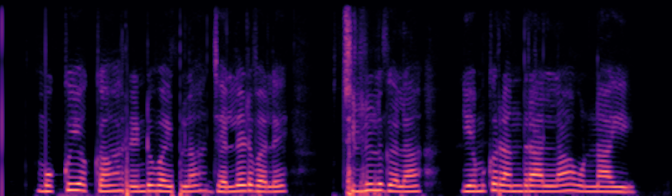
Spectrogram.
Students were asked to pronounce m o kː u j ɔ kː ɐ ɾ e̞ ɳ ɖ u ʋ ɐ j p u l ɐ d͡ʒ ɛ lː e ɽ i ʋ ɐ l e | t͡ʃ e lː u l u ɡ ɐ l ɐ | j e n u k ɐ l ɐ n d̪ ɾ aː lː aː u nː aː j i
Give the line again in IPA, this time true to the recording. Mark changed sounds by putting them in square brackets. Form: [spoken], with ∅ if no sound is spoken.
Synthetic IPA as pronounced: m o kː u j ɔ kː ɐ ɾ e̞ ɳ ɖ u ʋ ɐ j p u l ɐ d͡ʒ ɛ lː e ɽ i ʋ ɐ l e | t͡ʃ [i] lː u l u ɡ ɐ l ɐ | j e [m] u k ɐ [ɾ] ɐ n d̪ ɾ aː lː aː u nː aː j i

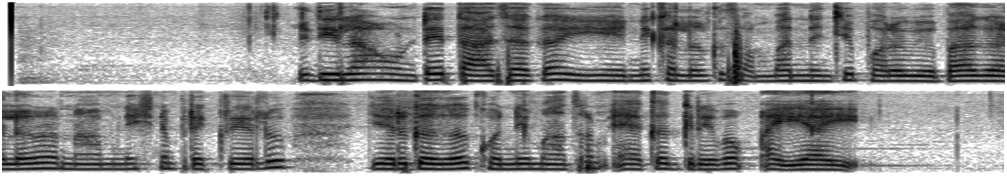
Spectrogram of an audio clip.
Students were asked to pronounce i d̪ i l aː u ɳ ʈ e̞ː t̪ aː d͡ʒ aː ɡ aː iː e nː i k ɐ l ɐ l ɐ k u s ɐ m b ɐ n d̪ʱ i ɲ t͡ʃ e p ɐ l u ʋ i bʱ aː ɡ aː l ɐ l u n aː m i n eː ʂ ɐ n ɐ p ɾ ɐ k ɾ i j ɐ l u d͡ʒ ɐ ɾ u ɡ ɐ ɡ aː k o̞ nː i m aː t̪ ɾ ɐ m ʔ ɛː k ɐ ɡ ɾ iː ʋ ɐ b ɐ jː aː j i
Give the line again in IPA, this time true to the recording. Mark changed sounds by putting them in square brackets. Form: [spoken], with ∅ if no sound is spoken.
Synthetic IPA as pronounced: i d̪ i l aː u ɳ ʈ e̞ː t̪ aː d͡ʒ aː ɡ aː iː e nː i k ɐ l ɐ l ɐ k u s ɐ m b ɐ n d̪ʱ i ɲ t͡ʃ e p ɐ l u ʋ i bʱ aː ɡ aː l ɐ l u n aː m i n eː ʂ ɐ n ɐ p ɾ ɐ k ɾ i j ɐ l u d͡ʒ ɐ ɾ u ɡ ɐ ɡ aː k o̞ nː i m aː t̪ ɾ ɐ m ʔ ɛː k ɐ ɡ ɾ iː ʋ ɐ [m] ɐ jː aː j i

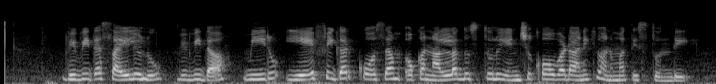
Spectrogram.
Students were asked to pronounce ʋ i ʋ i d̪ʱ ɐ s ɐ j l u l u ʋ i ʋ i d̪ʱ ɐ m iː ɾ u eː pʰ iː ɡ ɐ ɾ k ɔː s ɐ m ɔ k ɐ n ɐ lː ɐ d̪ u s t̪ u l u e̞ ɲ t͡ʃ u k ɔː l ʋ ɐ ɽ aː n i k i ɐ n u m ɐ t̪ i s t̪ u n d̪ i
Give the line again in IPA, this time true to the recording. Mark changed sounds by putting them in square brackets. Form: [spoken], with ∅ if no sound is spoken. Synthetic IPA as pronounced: ʋ i ʋ i d̪ʱ ɐ s ɐ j l u l u ʋ i ʋ i d̪ʱ ɐ m iː ɾ u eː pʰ [i] ɡ ɐ ɾ k ɔː s ɐ m ɔ k ɐ n ɐ lː ɐ d̪ u s t̪ u l u e̞ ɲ t͡ʃ u k ɔː [∅] ʋ ɐ ɽ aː n i k i ɐ n u m ɐ t̪ i s t̪ u n d̪ i

